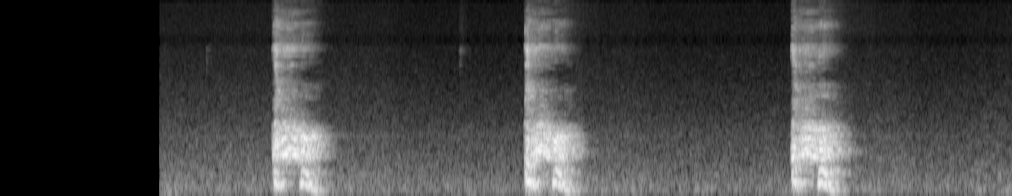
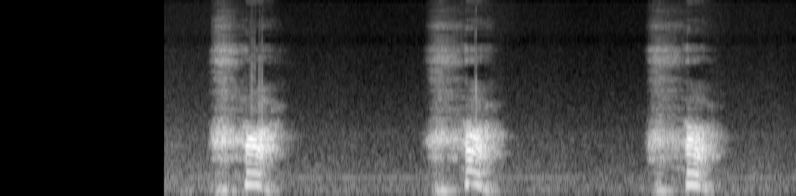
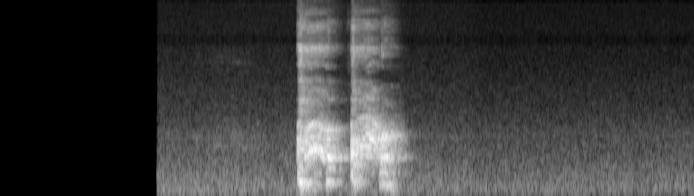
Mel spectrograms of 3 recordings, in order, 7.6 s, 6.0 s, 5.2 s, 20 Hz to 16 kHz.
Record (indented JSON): {
  "three_cough_length": "7.6 s",
  "three_cough_amplitude": 29359,
  "three_cough_signal_mean_std_ratio": 0.33,
  "exhalation_length": "6.0 s",
  "exhalation_amplitude": 28131,
  "exhalation_signal_mean_std_ratio": 0.33,
  "cough_length": "5.2 s",
  "cough_amplitude": 29916,
  "cough_signal_mean_std_ratio": 0.31,
  "survey_phase": "beta (2021-08-13 to 2022-03-07)",
  "age": "45-64",
  "gender": "Male",
  "wearing_mask": "No",
  "symptom_cough_any": true,
  "smoker_status": "Ex-smoker",
  "respiratory_condition_asthma": false,
  "respiratory_condition_other": false,
  "recruitment_source": "REACT",
  "submission_delay": "1 day",
  "covid_test_result": "Negative",
  "covid_test_method": "RT-qPCR"
}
